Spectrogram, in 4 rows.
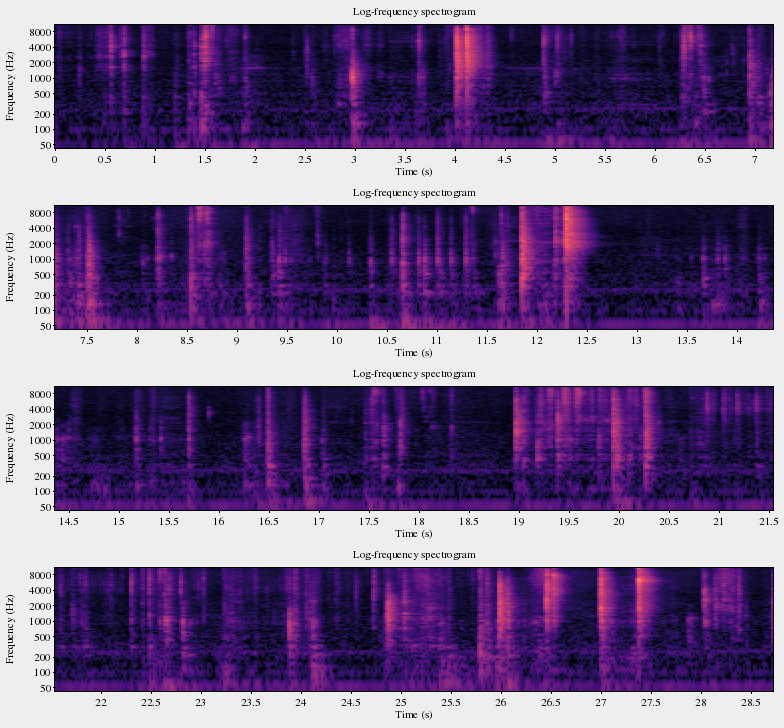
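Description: Irregular clicks, taps and knocks of hands working a plastic stamp-positioning tool with magnets and a clear plate, as card stock is laid in and the plate is set down and lifted. Louder knocks come about 4 and 12 seconds in, and a quick run of clicks near the end.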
